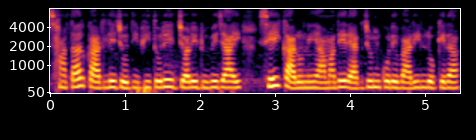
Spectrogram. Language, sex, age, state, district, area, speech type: Bengali, female, 30-45, West Bengal, Nadia, rural, spontaneous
